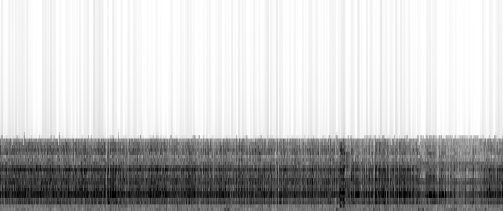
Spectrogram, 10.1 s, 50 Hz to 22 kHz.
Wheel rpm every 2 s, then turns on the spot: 170, 170, 170, 160, 170.
none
